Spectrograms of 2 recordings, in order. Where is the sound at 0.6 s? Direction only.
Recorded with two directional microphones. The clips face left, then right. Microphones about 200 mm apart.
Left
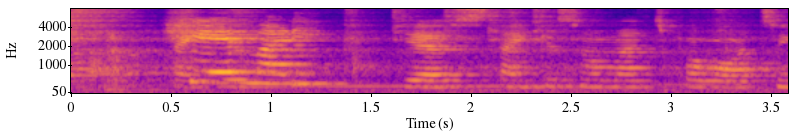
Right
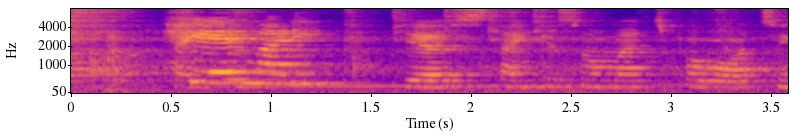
20° right (ahead or behind).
